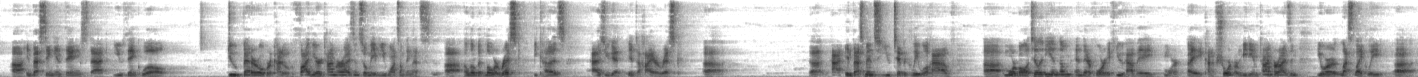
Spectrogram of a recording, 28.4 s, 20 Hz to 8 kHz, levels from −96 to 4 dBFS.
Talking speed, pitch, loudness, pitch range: 140 wpm, 120 Hz, -22 LUFS, 110-135 Hz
